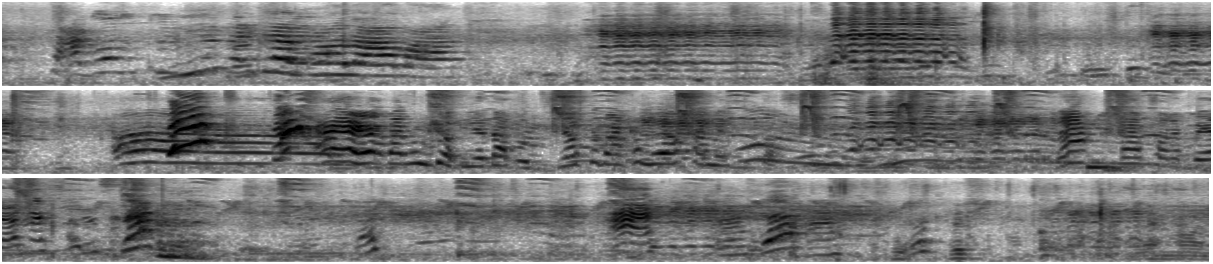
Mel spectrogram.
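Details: Goats calling during milking in a village: repeated quavering bleats mixed with overlapping conversation, background voices and short music passages.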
